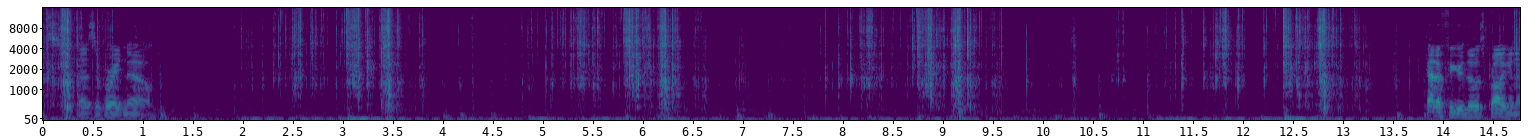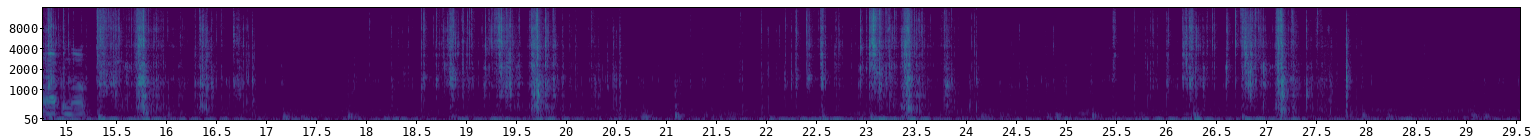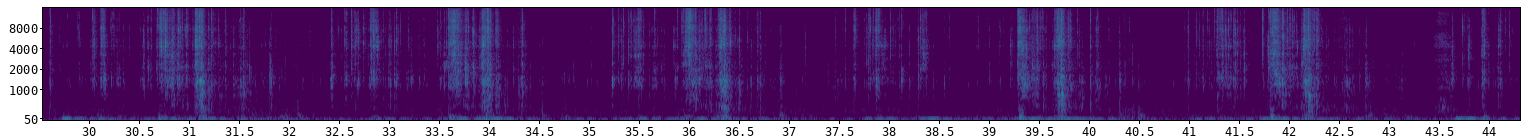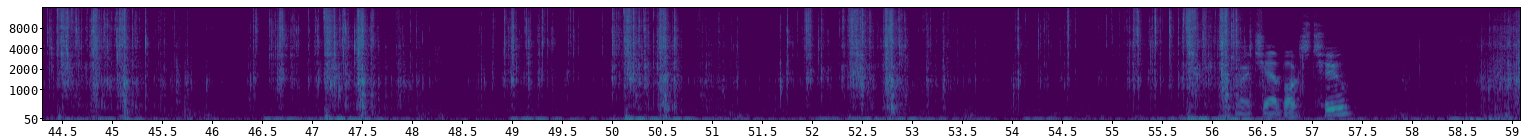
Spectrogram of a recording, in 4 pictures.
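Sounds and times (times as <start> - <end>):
foil packs tearing: 0.0 - 1.1, 2.1 - 3.9, 4.8 - 6.7, 7.8 - 9.7, 11.2 - 17.0, 18.3 - 20.6, 22.0 - 24.6, 25.8 - 27.9, 29.5 - 36.8, 37.5 - 42.8, 43.5 - 56.5, 58.5 - 59.0
wrappers crinkling: 0.0 - 1.2, 1.9 - 28.2, 29.0 - 57.1, 57.9 - 59.0.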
